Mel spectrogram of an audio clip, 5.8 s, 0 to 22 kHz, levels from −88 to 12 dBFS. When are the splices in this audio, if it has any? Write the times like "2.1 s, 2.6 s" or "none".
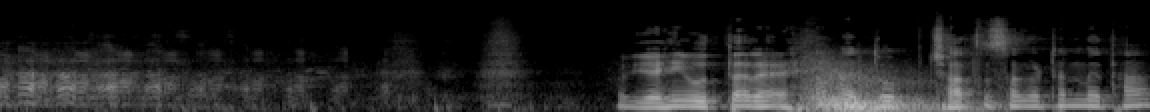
4.1 s

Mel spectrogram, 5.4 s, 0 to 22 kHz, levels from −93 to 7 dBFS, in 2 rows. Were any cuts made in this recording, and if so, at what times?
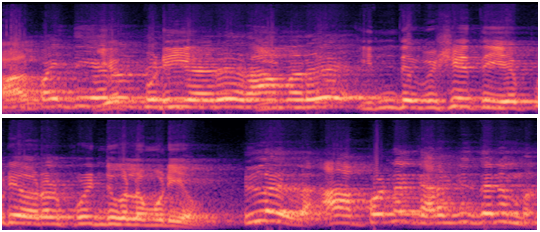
none

